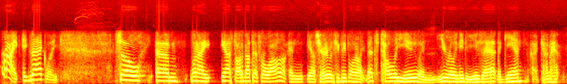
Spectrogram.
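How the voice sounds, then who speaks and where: A mortgage marketer appears as a podcast guest, earnestly telling his business story in a casual interview over a tinny phone line. His voice is a little high and brisk, with no room sound.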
